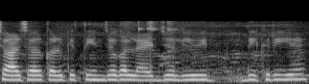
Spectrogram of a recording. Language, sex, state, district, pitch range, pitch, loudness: Hindi, female, Haryana, Rohtak, 210-220 Hz, 215 Hz, -18 LUFS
